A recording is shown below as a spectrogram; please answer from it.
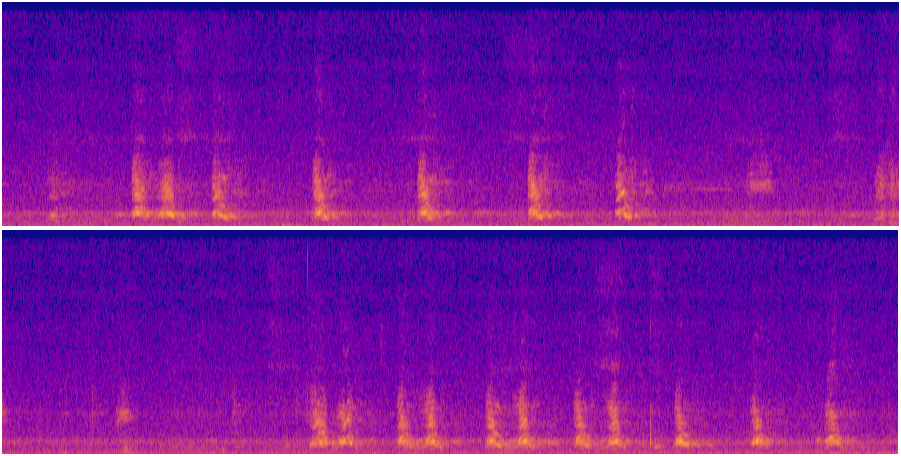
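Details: Street dogs on a town street barking at passers-by, recorded on a GoPro Hero: a distant, repeated chorus of short sharp barks in irregular bursts, thickest near the end, over steady background noise.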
